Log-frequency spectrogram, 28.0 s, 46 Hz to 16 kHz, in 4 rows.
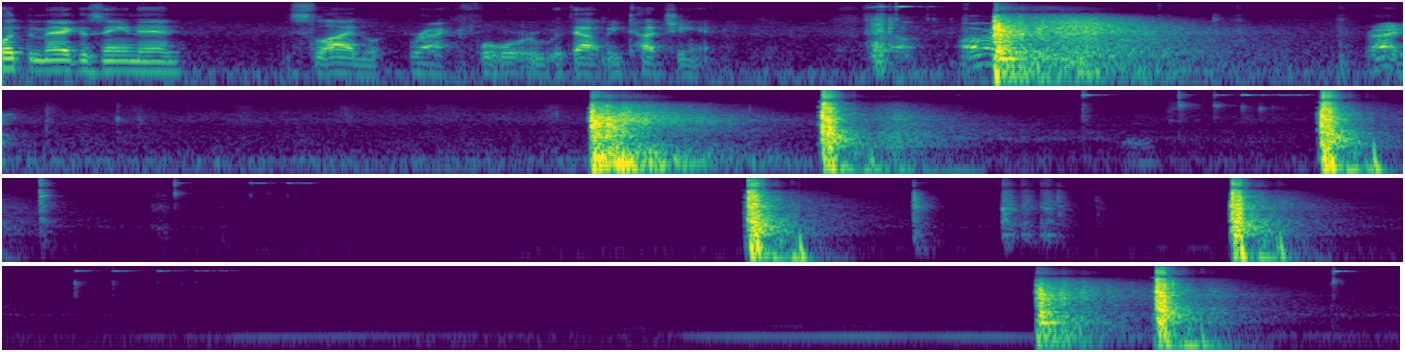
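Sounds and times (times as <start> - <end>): pistol shots: 4.9 - 6.3, 10.0 - 11.9, 13.6 - 14.1, 17.7 - 18.2, 20.2 - 20.7, 26.2 - 27.4.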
